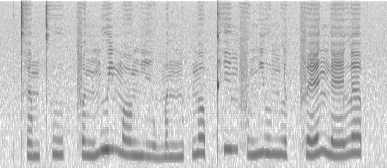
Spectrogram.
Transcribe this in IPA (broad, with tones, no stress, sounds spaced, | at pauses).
t̪ʰ ɐ˨ m t̪ʰ uː˧ k̚ f ɐ˨ ŋ m uː˥ j m ɔː˨ ŋ j iː˨˩ w m ɐ˨ ŋ n̪ ʊ˨˥ k̚ n̪ ɔː˥ p̚ kʰ iː˥ m f ʊ˨˥ ŋ j uː˧ ŋ l ʊ˨˥ k̚ f ɛː˨˥ ŋ ɛː˨˧ l ɐ˥ p̚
